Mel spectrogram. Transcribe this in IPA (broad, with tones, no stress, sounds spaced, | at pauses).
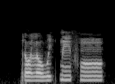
ɾ o˨ l o˨ w i˨˦ k͡p ĩ˧ f ũ˧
